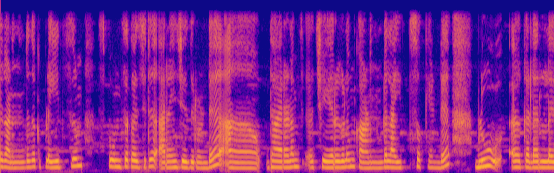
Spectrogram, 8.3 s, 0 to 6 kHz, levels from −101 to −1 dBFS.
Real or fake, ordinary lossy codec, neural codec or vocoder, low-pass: real; none; none; 5.4 kHz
